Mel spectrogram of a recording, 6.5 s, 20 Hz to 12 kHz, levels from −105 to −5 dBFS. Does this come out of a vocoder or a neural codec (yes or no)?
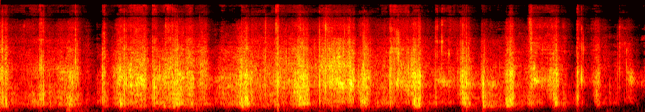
no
